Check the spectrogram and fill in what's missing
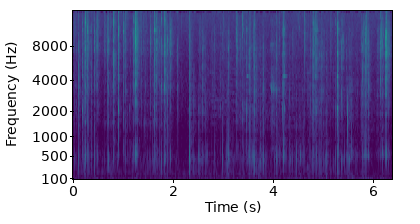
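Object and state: Quilted plastic purse.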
